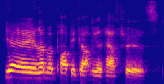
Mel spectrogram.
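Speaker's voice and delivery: mock celebration, pitched well up; high-pitched fake hooray; sarcastic cheer. Real, not acted. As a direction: cheer your own defeat, long high "yay". Sarcastic cheer at being killed.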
